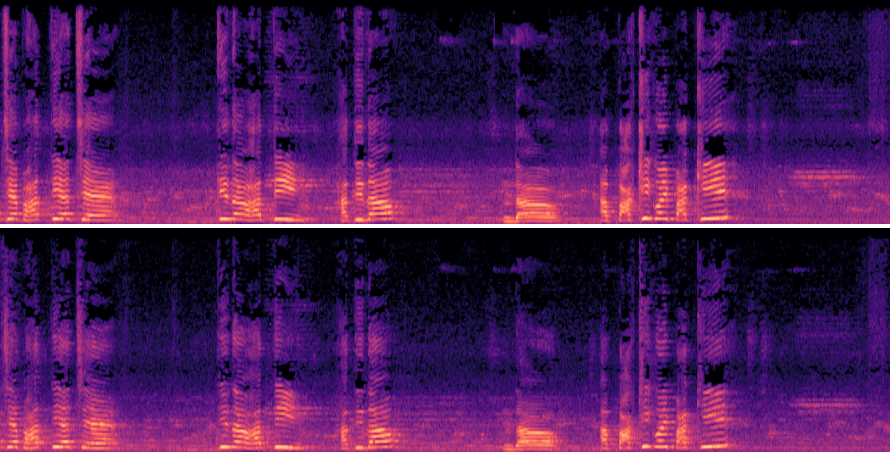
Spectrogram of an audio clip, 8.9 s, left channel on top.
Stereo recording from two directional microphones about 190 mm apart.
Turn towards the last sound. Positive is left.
turn(degrees=20)  # may be behind; listen again after turning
